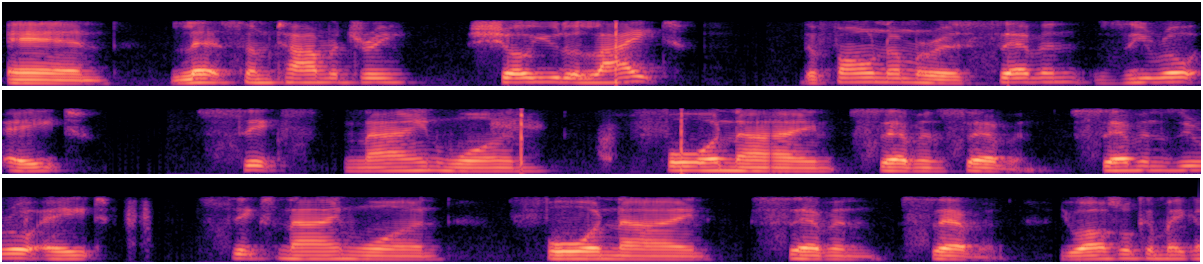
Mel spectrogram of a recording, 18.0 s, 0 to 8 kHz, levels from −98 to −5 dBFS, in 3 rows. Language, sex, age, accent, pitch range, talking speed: English, male, 40-59, American, 120-150 Hz, 55 wpm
